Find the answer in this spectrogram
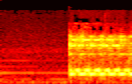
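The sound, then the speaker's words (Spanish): A telephone ring sounds while a call is placed. It starts abruptly halfway through and holds loud and steady to the end, after a fainter, steady tonal hum. “Déjame marcarle, a ver si nos contesta.”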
